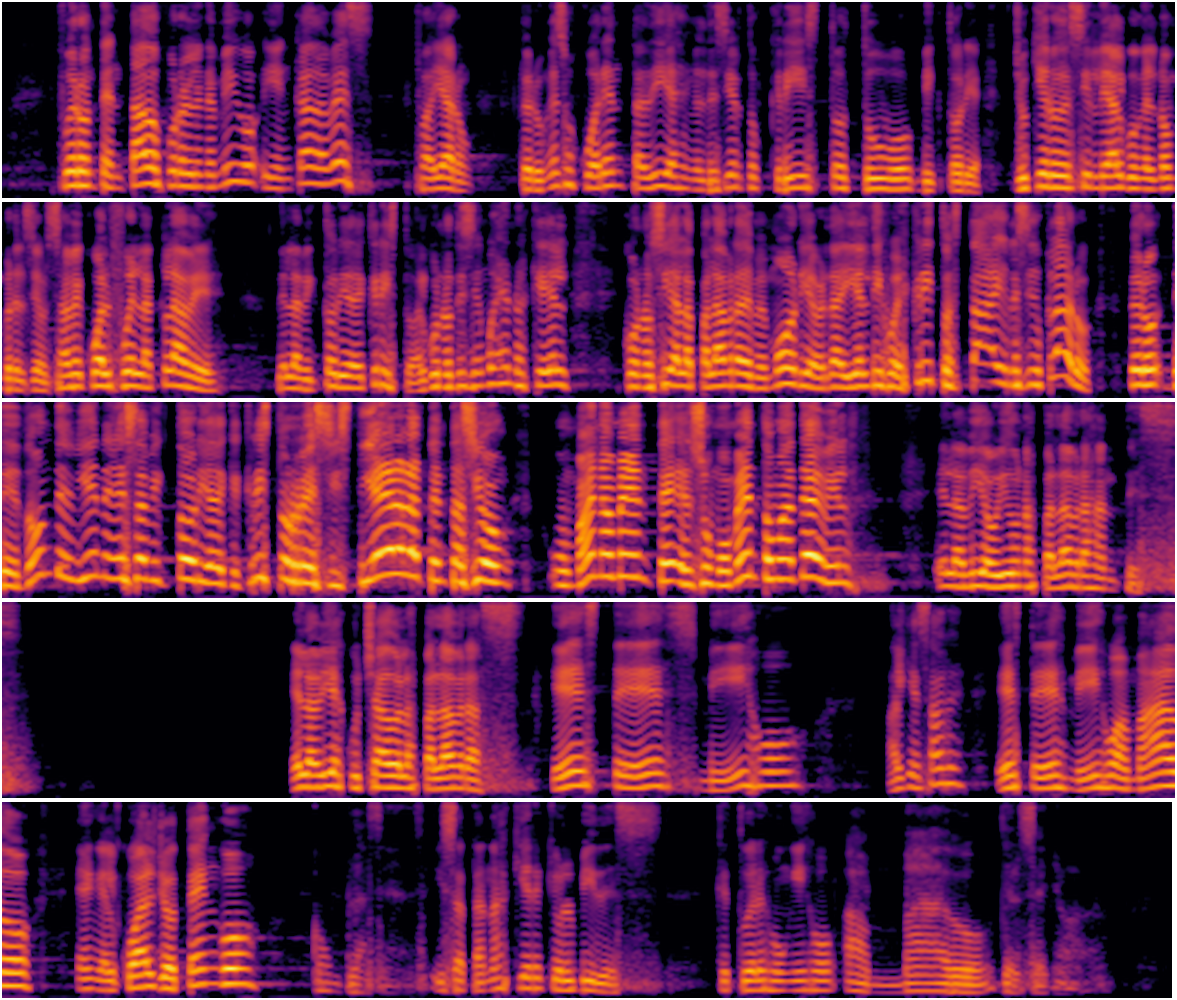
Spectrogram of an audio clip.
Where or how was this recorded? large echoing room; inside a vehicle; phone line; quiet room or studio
large echoing room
